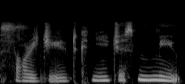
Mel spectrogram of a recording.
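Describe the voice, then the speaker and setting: Low-voiced woman giving brisk answers. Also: creaky, a little mellow. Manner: brief, matter-of-fact answers. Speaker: mental health team clinician. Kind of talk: webinar panel answers. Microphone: video call. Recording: dull lo-fi call audio.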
